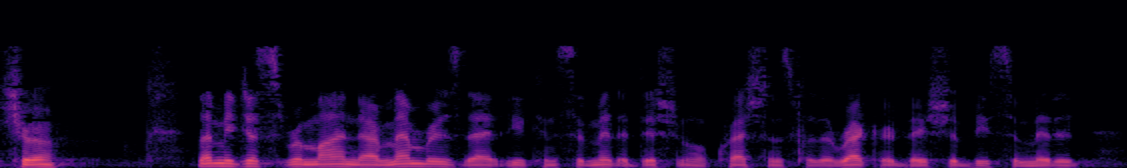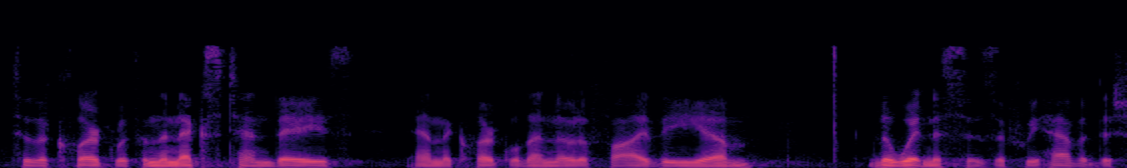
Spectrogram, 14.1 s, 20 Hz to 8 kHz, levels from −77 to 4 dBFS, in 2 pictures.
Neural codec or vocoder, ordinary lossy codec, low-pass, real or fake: codec, 16 kHz, 2 kbps, FunCodec, trained on LibriTTS, 25 frames a second; MP3, 24 kbps; 7.2 kHz; fake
